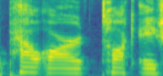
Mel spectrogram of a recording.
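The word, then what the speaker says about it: Pow R. Toc H.: interesting um the instrumental pal r talk h i think is how it's pronounced not one of the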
